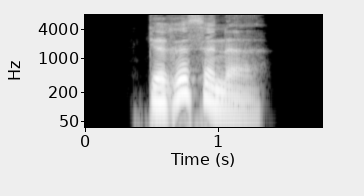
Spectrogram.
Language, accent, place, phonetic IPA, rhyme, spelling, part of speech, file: German, Germany, Berlin, [ɡəˈʁɪsənə], -ɪsənə, gerissene, adjective, De-gerissene.ogg
- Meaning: inflection of gerissen: 1. strong/mixed nominative/accusative feminine singular 2. strong nominative/accusative plural 3. weak nominative all-gender singular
